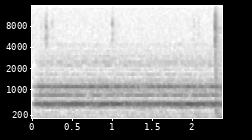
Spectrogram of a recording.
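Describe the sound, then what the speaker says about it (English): A quiet, sustained atmospheric synth drone holds a steady low-mid pitch with soft overtones, faint and unbroken throughout, with a few light airy accents near the start and end. "This drone sounds like this."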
